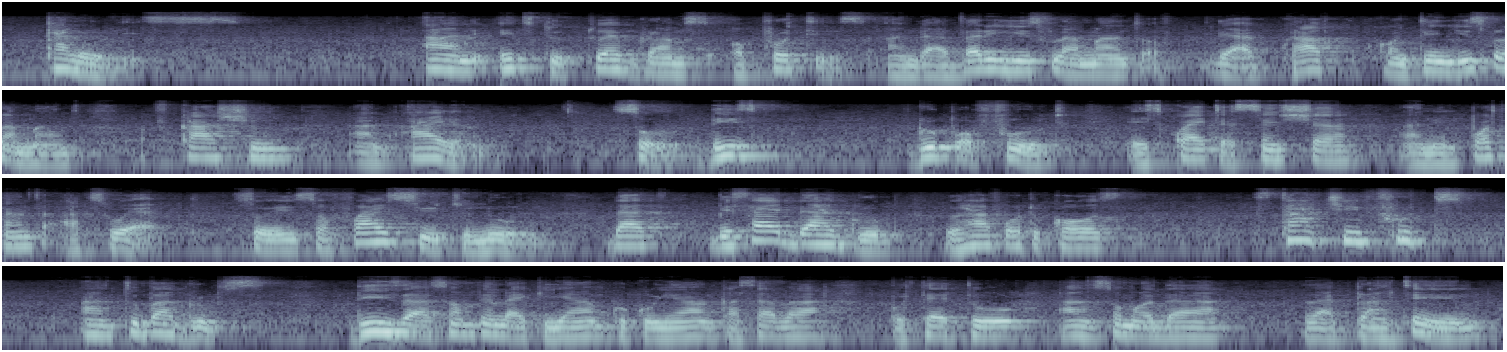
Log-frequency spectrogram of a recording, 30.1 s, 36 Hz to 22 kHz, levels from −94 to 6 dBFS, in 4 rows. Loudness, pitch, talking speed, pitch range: -24 LUFS, 110 Hz, 135 wpm, 100-130 Hz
